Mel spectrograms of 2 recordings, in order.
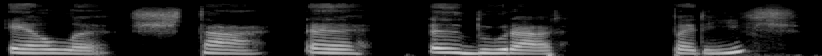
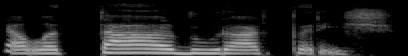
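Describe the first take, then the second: First: "ela está a adorar Paris" slowly word by word; full "está", sh heard, vowels unmerged; separate words. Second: "ela tá a adorar Paris" run together, one long open A; fuse "tá a adorar" into "taadorar"; connected speech, está cut to long "taa"; merged triple A. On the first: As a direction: keep each A in "está a adorar" apart, with pauses. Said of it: "In Portuguese, I have". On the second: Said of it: "which becomes". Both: Shown as a demonstration.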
